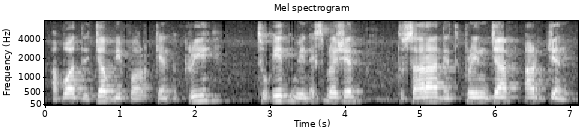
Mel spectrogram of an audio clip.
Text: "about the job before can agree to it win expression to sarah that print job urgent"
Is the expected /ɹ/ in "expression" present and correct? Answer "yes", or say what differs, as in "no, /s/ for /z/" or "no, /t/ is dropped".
no, /l/ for /ɹ/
